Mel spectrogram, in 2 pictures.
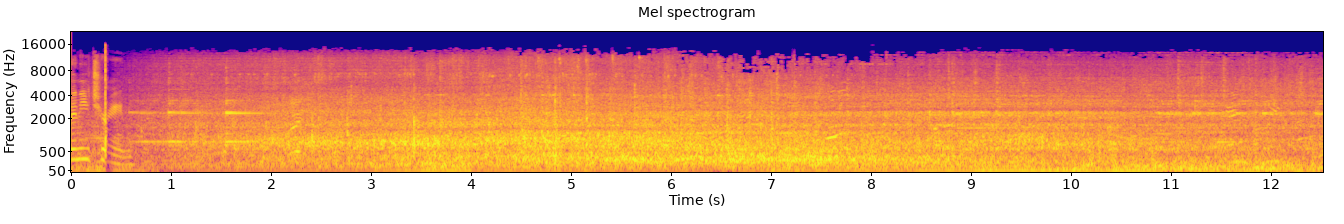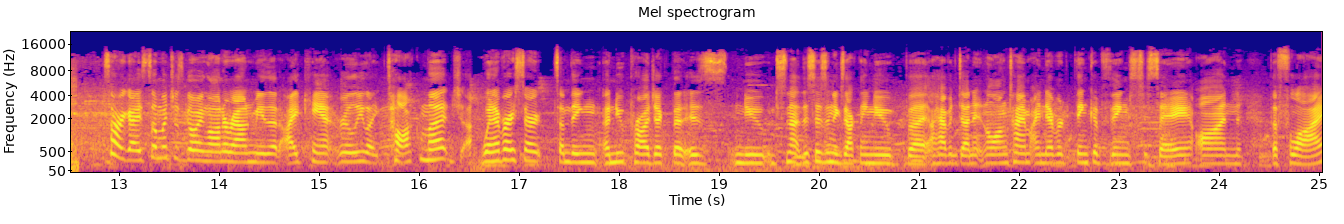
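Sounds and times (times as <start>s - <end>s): miniature train rolling on track: 0.6s - 14.5s.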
